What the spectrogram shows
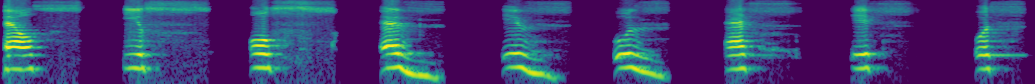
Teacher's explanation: सफीर की वजह से इनके अंदर सीटी की आवाज पैदा होगी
